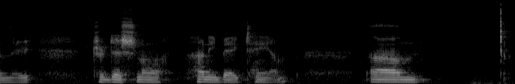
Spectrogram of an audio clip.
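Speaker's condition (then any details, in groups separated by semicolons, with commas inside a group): No condition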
